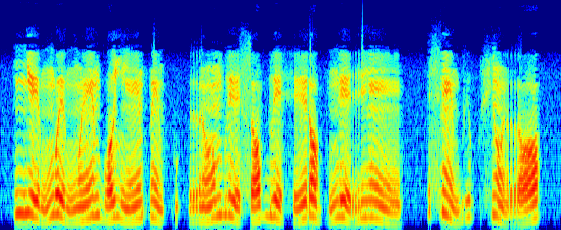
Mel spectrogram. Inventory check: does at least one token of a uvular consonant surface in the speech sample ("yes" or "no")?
no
